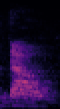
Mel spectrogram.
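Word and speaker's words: Tao: The yin and the yang, which is expressed by the dao, it's spelled with a t, but it's pronounced the dao. The dao is the way.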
